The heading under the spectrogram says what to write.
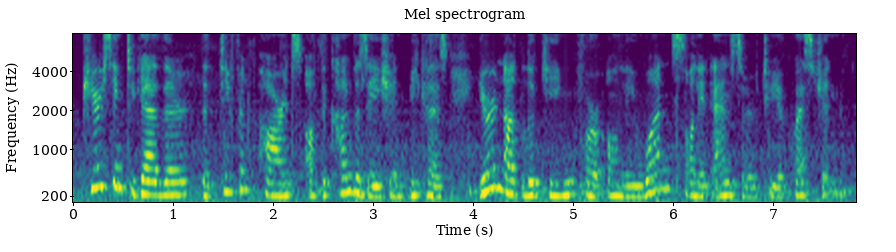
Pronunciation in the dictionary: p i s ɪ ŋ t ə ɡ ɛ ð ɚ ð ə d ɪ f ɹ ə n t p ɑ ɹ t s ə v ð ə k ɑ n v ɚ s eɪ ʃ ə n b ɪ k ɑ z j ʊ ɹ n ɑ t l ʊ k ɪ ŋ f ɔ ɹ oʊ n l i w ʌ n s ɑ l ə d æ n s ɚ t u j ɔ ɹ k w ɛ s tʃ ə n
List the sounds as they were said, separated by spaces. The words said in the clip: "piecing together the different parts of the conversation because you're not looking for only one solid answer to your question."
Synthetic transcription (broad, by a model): p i s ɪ ŋ t ə ɡ ɛ ð ɚ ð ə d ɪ f ɹ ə n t p ɑ ɹ t s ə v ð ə k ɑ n v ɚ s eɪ ʃ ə n b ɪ k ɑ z j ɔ ɹ n ɑ t l ʊ k ɪ ŋ f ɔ ɹ oʊ n l i w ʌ n s ɑ l ə d æ n s ɚ t u j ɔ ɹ k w ɛ s tʃ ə n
